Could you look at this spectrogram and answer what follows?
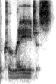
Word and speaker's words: courageous: like with courage uh you actually are changing the pronunciations stuff so you know while you say courage uh you you sort of put more emphasis on the a and courage with courageous right so courageous um so that's one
